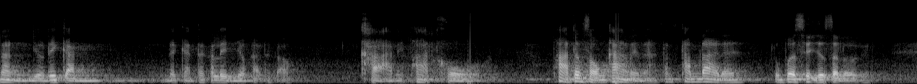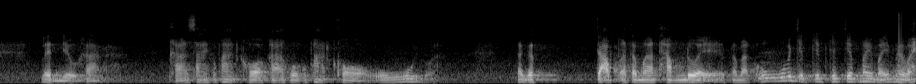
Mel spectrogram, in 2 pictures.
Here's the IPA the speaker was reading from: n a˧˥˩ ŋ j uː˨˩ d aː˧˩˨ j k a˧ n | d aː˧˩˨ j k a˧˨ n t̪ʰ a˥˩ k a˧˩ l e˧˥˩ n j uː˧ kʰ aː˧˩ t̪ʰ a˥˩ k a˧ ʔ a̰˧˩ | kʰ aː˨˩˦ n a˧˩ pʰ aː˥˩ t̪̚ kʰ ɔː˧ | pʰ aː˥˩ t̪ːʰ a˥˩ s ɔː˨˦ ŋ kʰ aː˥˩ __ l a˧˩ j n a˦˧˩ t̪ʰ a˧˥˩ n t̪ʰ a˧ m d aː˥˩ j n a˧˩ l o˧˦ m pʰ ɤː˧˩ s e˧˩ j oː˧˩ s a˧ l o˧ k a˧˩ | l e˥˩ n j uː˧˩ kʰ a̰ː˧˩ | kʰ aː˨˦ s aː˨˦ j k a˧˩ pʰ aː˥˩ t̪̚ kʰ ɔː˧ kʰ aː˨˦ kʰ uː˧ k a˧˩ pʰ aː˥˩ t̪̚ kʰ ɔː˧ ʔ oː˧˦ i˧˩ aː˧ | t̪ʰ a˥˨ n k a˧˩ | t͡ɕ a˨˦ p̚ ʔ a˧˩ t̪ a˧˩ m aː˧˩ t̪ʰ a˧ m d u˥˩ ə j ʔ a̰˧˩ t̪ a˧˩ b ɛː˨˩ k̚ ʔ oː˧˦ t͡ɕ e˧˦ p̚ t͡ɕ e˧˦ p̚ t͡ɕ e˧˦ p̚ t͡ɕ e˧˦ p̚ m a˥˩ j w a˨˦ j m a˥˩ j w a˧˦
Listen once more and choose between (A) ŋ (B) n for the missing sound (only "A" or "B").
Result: A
